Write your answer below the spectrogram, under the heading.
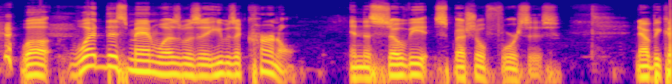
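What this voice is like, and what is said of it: Usual voice. Nothing is said of it.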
